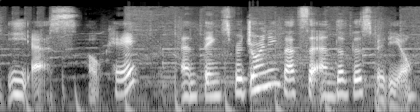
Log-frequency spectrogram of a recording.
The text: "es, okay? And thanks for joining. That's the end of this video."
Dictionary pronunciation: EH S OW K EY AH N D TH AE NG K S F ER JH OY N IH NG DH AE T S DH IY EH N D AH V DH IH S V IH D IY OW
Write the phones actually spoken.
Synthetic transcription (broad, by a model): EH S OW K EY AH N TH AE NG K S F ER JH OY N IH NG DH AE T S DH IY EH N D AH V DH IH S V IH D IY OW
